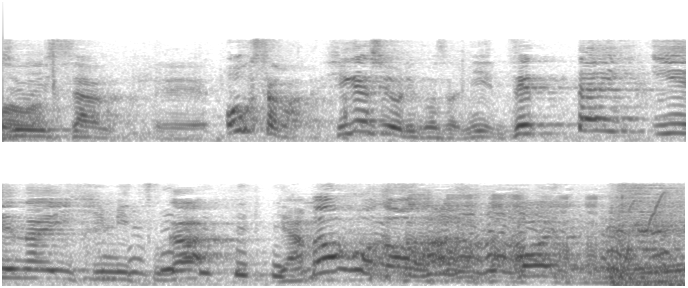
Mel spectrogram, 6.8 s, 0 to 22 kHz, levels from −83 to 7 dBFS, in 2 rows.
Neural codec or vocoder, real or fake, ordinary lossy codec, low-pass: none; real; Opus, 64 kbps; 7.2 kHz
